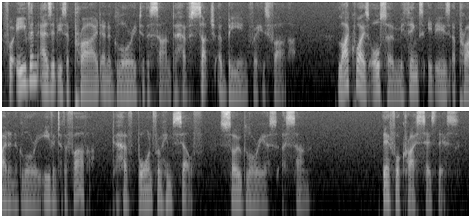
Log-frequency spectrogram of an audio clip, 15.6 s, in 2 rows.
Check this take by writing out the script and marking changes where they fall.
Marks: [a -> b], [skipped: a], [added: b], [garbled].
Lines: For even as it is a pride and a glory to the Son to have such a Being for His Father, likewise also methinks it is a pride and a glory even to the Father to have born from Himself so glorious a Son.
For even as it is a pride and a glory to the Son to have such a Being for His Father, likewise also methinks it is a pride and a glory even to the Father to have born from Himself so glorious a Son. [added: Therefore Christ says this]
